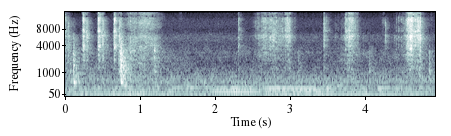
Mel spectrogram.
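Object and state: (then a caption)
Braille display module with small moving pins. A refreshable braille display cell module from a Braille Lite 2000, about the size of two decks of cards, is held upside down and shaken gently. Its small braille pins give faint, quick rattles as they slide in and out, with some loose shaking inside, over a steady low hum.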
